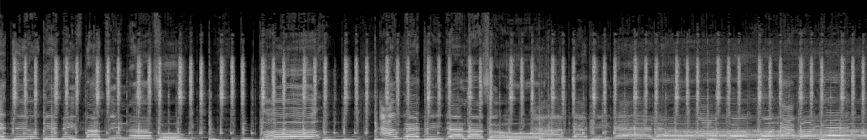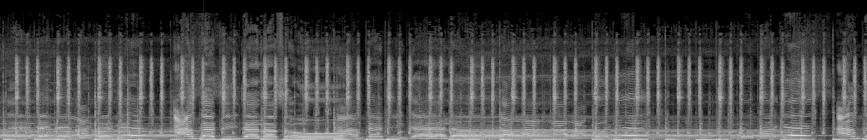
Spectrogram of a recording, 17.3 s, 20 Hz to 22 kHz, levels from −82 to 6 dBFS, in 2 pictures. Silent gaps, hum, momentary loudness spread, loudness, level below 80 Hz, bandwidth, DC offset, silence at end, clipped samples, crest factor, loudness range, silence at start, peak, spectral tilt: none; none; 5 LU; -14 LUFS; -26 dBFS; 20 kHz; under 0.1%; 0 s; under 0.1%; 14 dB; 1 LU; 0 s; 0 dBFS; -3.5 dB/octave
